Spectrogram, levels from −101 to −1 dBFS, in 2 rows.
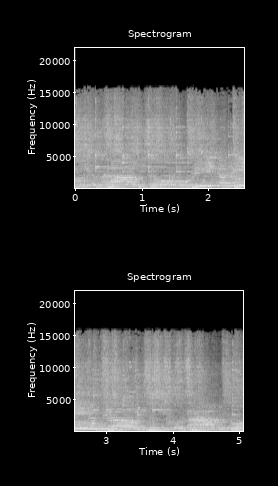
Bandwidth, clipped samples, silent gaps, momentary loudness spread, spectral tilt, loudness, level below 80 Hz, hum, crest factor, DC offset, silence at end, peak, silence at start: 16.5 kHz; under 0.1%; none; 3 LU; -2.5 dB/octave; -15 LUFS; -42 dBFS; none; 14 dB; 0.4%; 0 s; -2 dBFS; 0 s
